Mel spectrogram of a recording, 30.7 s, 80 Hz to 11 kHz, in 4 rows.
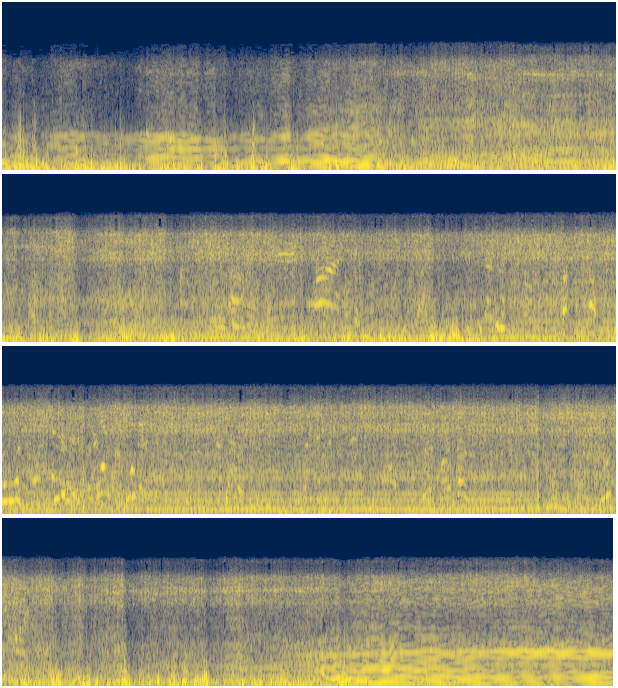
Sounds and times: Speech: 9.8 - 17.3, 18.0 - 21.4, 22.4 - 23.5.

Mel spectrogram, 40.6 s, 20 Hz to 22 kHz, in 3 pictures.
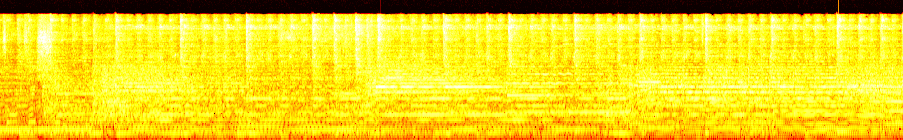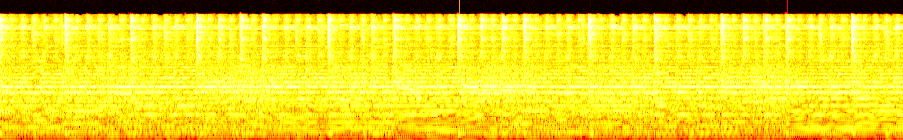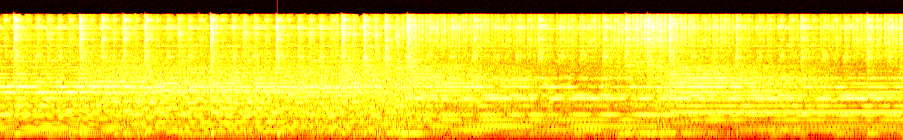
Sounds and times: Music: 0.0 - 40.6.

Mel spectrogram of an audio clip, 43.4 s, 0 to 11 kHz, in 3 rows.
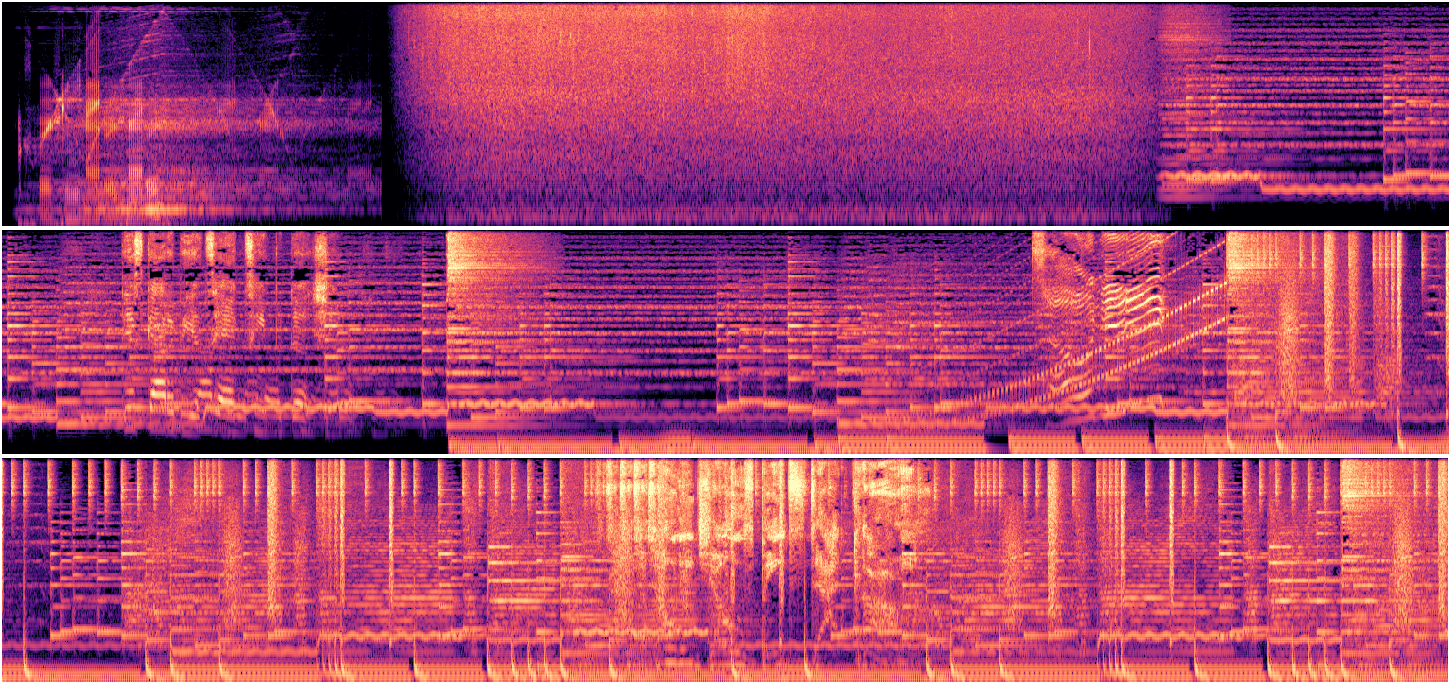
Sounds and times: Rustle: 3.9 - 11.6.

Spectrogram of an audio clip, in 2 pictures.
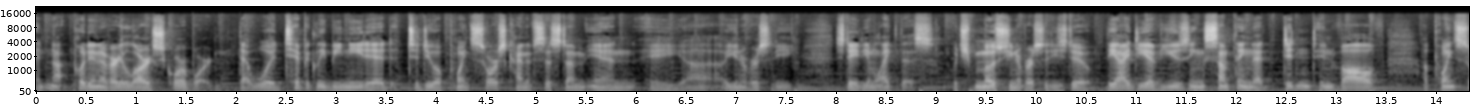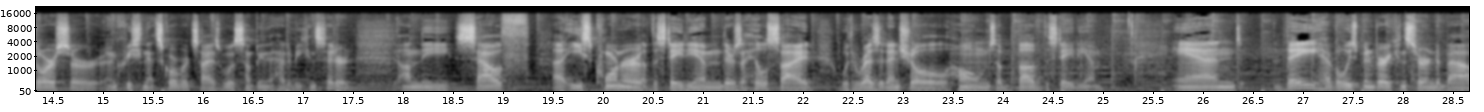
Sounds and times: Speech: 0.0 - 25.0, 25.7 - 28.6
Music: 0.0 - 28.6.

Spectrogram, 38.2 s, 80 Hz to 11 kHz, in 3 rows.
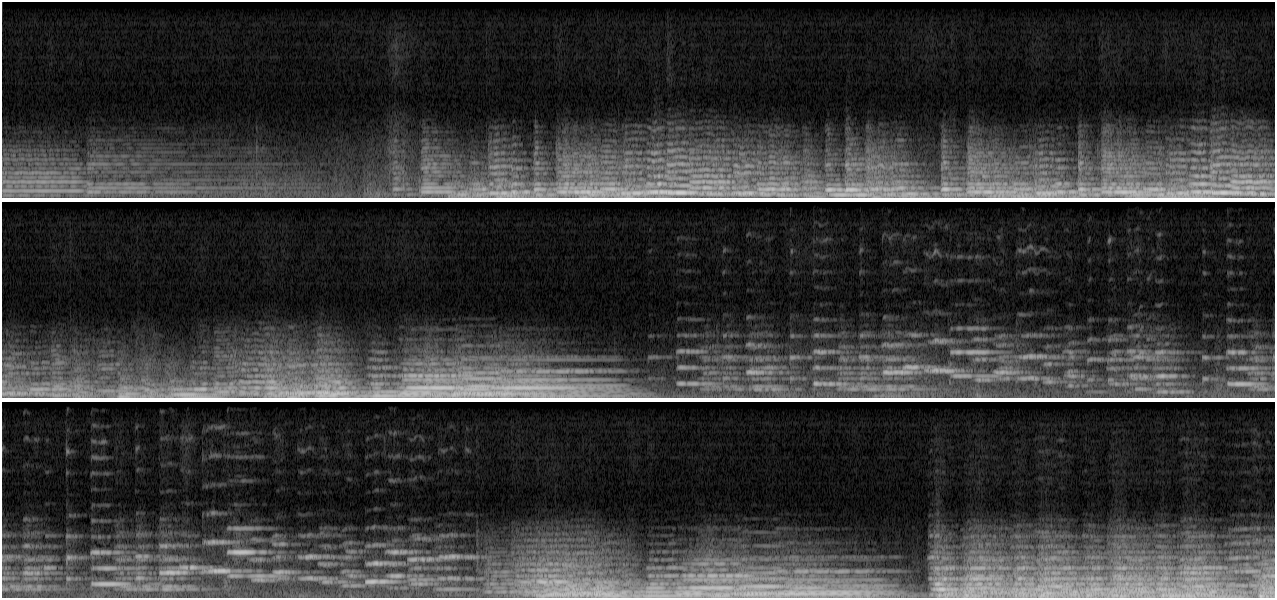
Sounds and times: Violin, fiddle: 3.8 - 31.8.

